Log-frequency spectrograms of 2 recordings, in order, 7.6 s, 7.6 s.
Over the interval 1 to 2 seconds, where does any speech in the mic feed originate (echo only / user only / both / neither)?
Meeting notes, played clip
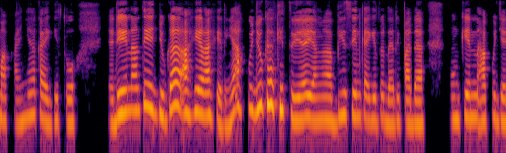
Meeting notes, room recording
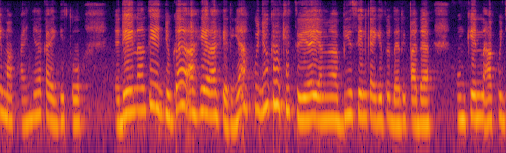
echo only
